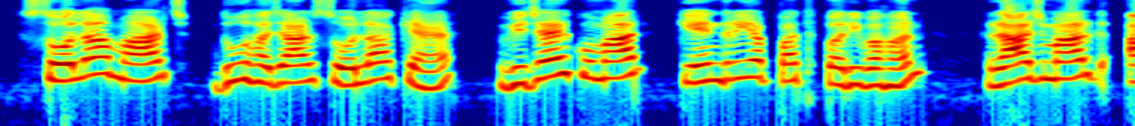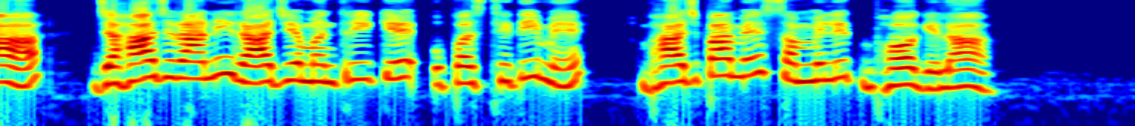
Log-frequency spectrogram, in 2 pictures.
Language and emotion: Maithili, neutral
